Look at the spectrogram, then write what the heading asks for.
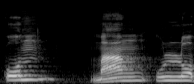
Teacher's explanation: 뒤에 오는 비음, 미음 때문에 앞에 오는 디귿이 바뀌게 되겠죠. 최종적으로 이렇게 꽃망울로 바뀌게 될 거고 디귿이 니은으로 교체가 됐어요. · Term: 비음화 현상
